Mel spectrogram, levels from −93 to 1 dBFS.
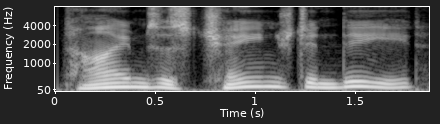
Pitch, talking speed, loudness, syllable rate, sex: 140 Hz, 130 wpm, -14 LUFS, 3.9 syllables/s, male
